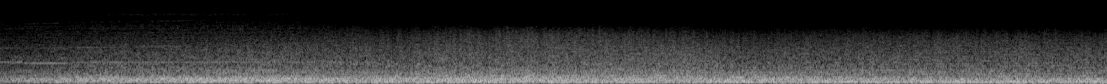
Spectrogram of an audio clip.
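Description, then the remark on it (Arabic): A steady, heavy engine roar of aircraft flying overhead fills the whole recording, a broad low rumble with a hissing upper edge that holds constant and loud without pause. “وخرج ولدي من السيارة، فجأة حن صوت الطائرات فوقنا.”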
